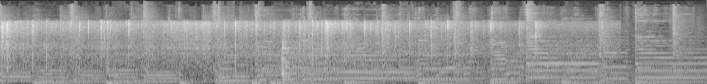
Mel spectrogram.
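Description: A kalyana murungai (drumstick leaf) dosa cooking on a hot griddle, sizzling steadily and closely with crackling bursts, heard under continuous rhythmic background music.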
